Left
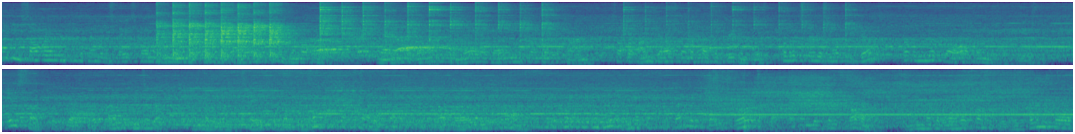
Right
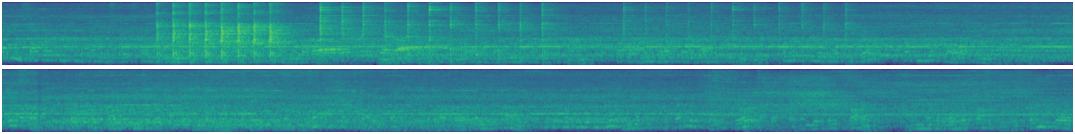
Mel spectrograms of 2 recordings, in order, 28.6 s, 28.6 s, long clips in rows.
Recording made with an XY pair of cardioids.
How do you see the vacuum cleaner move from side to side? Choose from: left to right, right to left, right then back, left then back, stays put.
right to left.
